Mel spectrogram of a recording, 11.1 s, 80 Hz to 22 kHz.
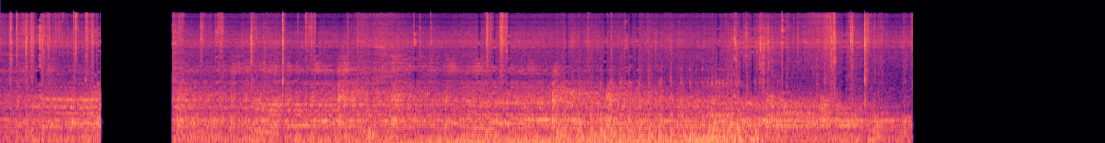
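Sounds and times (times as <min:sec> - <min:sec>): car engine running: 0:01.9 - 0:08.2.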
